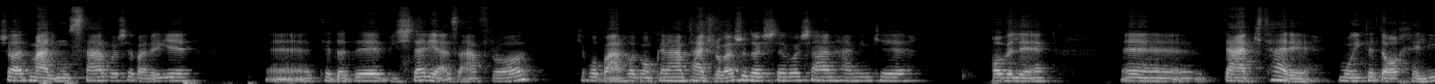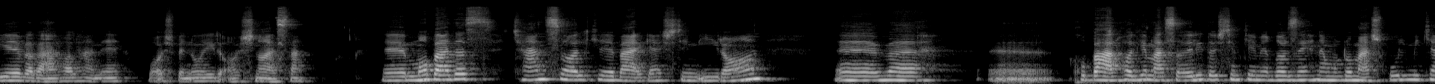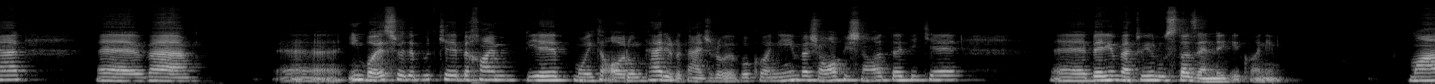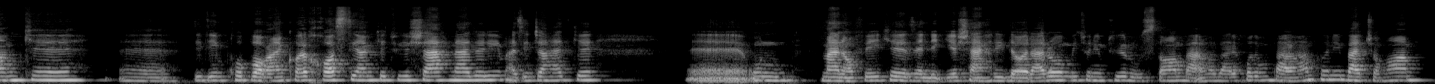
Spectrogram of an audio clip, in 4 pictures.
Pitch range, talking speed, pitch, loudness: 165-200 Hz, 115 wpm, 180 Hz, -26 LUFS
